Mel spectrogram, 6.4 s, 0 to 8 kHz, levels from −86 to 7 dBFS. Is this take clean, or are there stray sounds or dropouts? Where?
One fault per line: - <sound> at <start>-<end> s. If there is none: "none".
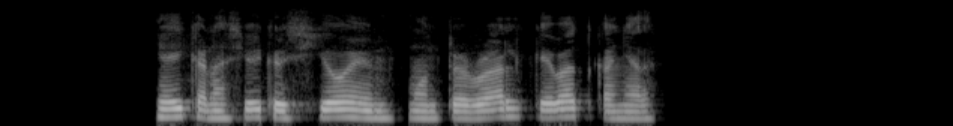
none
